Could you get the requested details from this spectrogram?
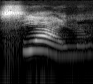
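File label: awesome, Finnish; gcompris-data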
